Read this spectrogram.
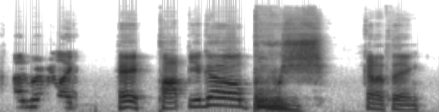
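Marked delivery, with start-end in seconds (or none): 1.1-2.5 very slow, high, drawn-out, heavily sarcastic. Pitching a character's lines to the group: sarcastic character voice. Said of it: "super sarcastic about the whole thing".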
